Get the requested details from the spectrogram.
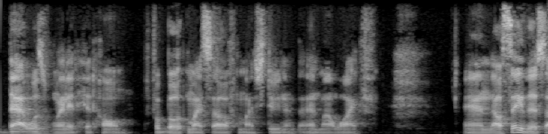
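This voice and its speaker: Very deep gravelly man from Zambia. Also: a little mellow. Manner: unhurried, anecdotal, chuckles while telling stories. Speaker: guest. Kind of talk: reflective storytelling in an interview.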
